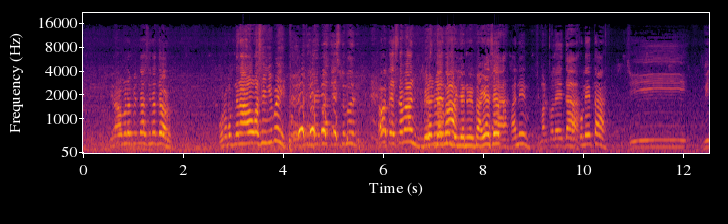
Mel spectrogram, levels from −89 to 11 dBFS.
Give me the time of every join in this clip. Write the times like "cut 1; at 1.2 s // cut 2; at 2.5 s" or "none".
cut 1; at 8.3 s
